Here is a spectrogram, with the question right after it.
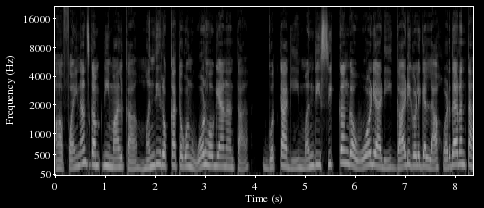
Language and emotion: Kannada, angry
